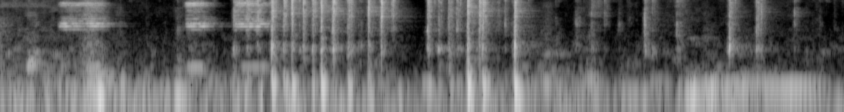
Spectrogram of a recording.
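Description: Computer keyboard typed in bursts while entering C code, rapid clicky keystrokes in quick runs separated by short pauses, close and fairly loud.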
